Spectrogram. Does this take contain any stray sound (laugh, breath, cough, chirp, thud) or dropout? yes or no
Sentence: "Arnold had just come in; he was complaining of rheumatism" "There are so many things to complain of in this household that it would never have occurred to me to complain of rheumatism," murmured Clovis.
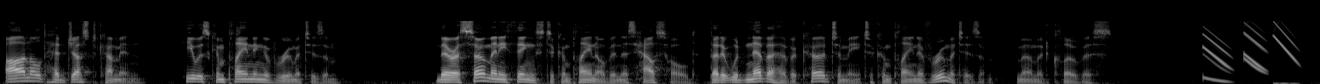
yes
